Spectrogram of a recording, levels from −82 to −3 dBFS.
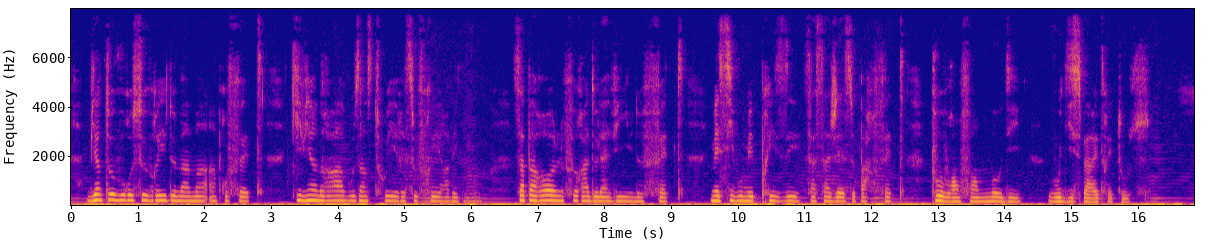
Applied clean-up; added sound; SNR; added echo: none; Buzz; -2 dB; none.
